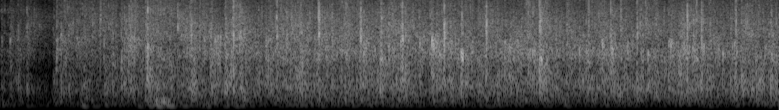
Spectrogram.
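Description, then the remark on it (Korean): A crowd bursts into steady applause after a brief quiet moment, many hands clapping densely and evenly, moderately loud and sustained throughout with no voices standing out. “다시 누군가 한번 박수를 쳐보세요.”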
